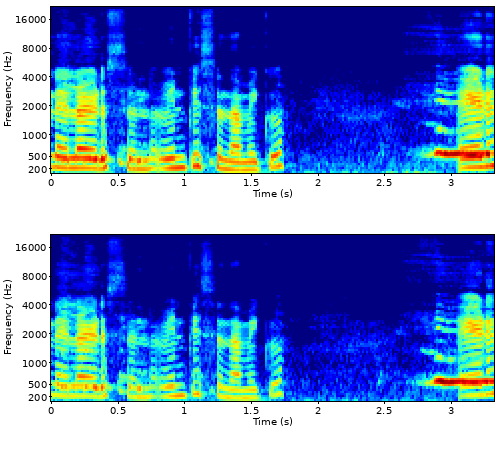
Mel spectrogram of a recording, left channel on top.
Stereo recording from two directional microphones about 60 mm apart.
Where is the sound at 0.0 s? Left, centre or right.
Left.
